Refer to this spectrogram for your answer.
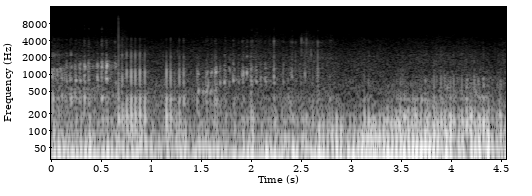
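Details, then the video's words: Young cat Yumak purring during a massage session: a close, low, throbbing purr running throughout, with a cluster of crisp rustling and smacking touches early on before the purr carries alone. "Kitten Massage - Perfect Sleep Helper Ear to Ear Purring"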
